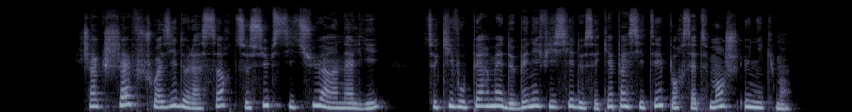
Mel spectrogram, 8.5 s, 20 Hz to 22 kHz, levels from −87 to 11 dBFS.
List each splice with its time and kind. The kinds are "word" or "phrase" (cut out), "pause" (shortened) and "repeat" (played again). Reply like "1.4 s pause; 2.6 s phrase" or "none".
none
